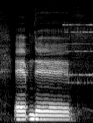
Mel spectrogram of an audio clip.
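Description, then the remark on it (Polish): A phone rings during a live on-air broadcast with a loud, bright electronic ringtone: a short burst, a brief break, then a longer steady tone that cuts off, with no talking over it. “A kto to do mnie dzwoni teraz?”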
